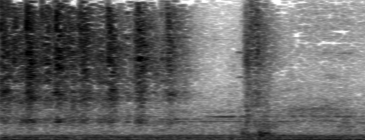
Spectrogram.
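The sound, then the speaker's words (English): A quick flurry of small hard clicks and clatters as dice are rolled during a game, tumbling and bouncing across a table, followed by one last knock before settling; fairly quiet, with no talking. “Oh, that's a really good roll.”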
